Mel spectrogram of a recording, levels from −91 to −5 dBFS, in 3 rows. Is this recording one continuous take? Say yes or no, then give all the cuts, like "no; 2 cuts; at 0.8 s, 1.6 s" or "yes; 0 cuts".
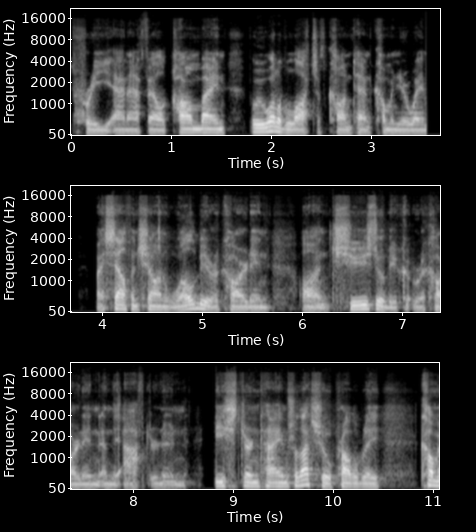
yes; 0 cuts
